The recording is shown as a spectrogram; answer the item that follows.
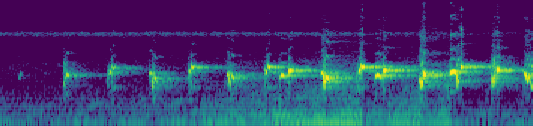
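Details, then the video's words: Sooty-headed bulbul delivering ropelan song for cage-bird training: spaced single whistled notes that speed up into a dense, bubbling run of slurred phrases, over a faint low hum. "SUARA ROPELAN BURUNG TRUCUK GACOR"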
